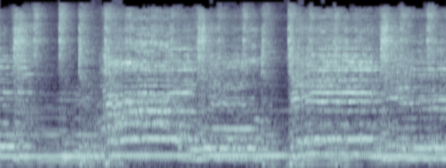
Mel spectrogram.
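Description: Live church worship music: a praise band of keyboard, acoustic guitar and drums, with a man and a woman singing long held notes into microphones.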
